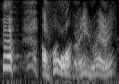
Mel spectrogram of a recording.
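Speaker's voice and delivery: loud bright laugh; real laugh bursting out; burst of laughter. Real, not acted. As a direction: crack up at yourself. Laughs at her own joke.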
